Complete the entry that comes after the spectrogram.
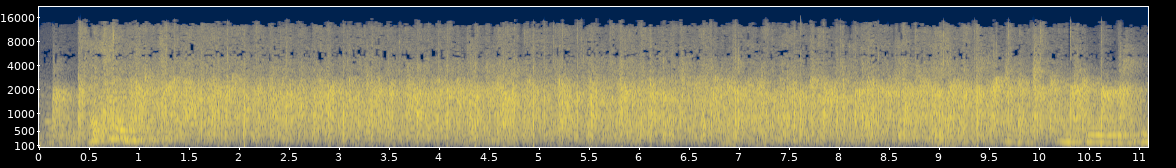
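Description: Sustained audience applause after a speaker's talk at a conference, a dense, steady wash of many hands clapping at full volume for about eleven seconds without a break.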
